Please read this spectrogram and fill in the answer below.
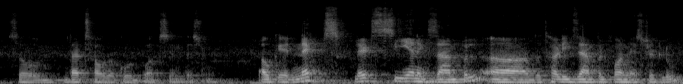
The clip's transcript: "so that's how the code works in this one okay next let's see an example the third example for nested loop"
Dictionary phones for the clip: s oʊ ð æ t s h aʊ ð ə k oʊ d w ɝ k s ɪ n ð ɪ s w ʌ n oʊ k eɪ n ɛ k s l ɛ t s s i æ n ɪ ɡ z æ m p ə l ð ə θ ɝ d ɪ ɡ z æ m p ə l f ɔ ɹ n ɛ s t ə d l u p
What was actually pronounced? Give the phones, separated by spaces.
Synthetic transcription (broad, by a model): s oʊ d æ t s h aʊ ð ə k oʊ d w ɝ k s ɪ n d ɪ s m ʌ oʊ k eɪ n ɛ k s l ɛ t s s i æ n ɪ ɡ z æ m p ə l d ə t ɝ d ɪ ɡ z æ m p ə l f ɔ ɹ n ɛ s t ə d l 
